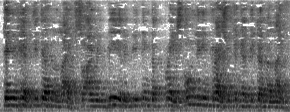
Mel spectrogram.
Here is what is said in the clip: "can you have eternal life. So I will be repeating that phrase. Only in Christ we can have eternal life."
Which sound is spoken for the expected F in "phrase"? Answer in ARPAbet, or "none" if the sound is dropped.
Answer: P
